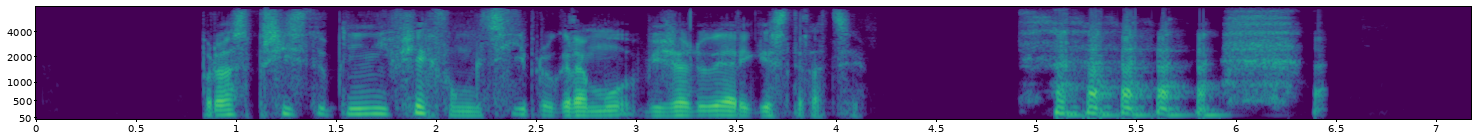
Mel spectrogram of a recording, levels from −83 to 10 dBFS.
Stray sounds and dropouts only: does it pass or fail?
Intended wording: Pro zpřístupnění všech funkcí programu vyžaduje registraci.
fail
